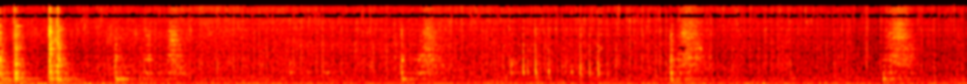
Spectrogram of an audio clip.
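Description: Cheese-crusted birria tacos frying on a flat-top griddle, a steady sizzle. A metal spatula scrapes and clicks against the griddle surface several times as the tacos are lifted off.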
